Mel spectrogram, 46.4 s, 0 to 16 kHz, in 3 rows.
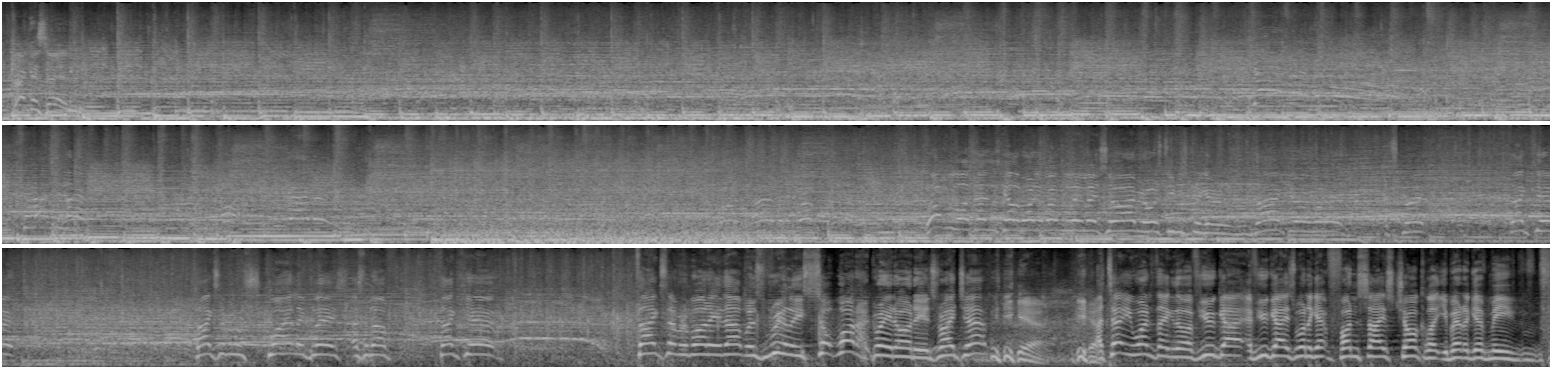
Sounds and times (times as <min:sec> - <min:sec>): Music: 0:00.0 - 0:36.8.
